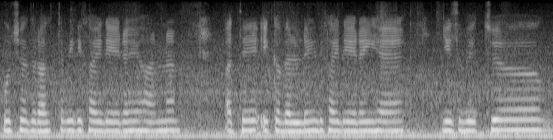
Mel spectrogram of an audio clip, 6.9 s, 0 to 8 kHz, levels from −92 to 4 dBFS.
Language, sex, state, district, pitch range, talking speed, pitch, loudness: Punjabi, female, Punjab, Fazilka, 100-105 Hz, 140 wpm, 100 Hz, -14 LUFS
